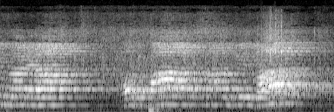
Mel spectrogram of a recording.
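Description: A man's voice through podium microphones, speaking in long drawn-out phrases with held, chant-like vowels that glide between pitches.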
